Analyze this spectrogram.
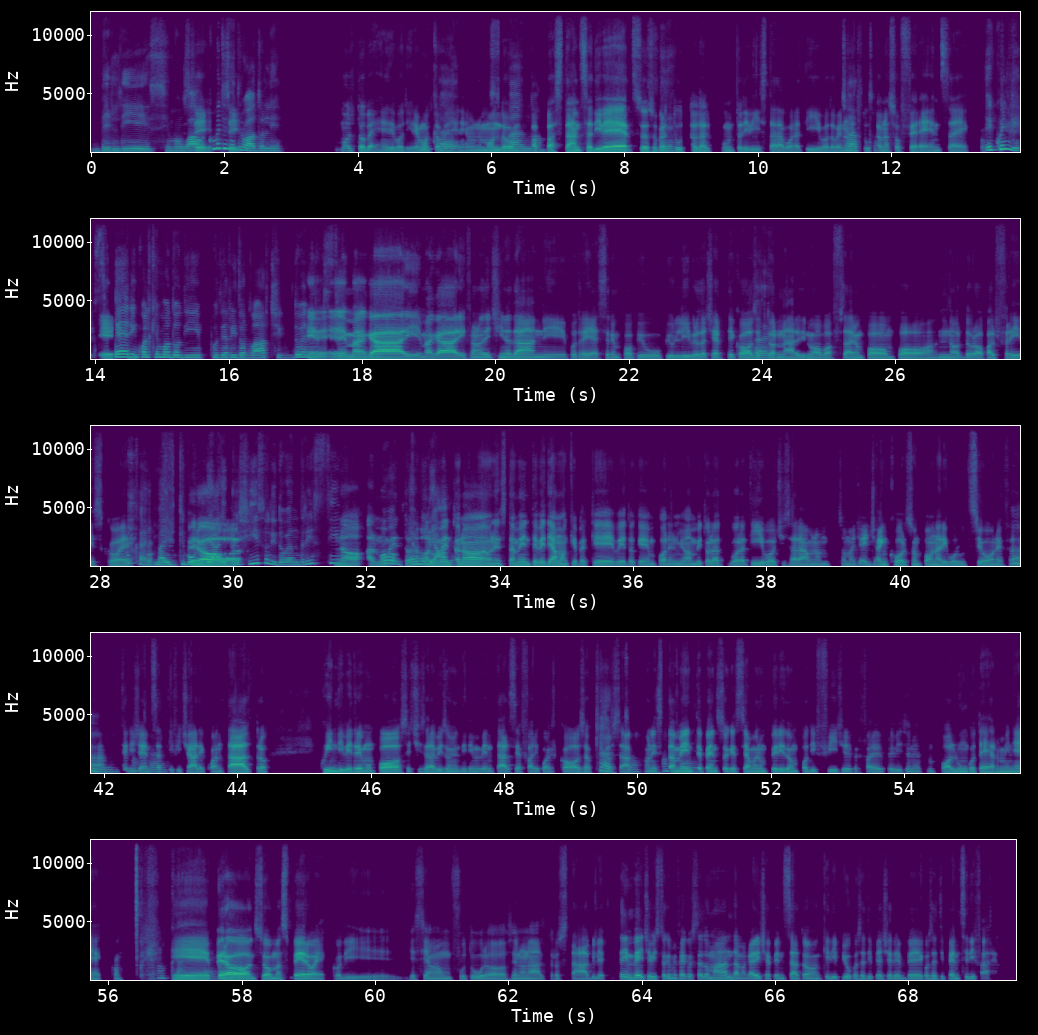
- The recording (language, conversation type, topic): Italian, unstructured, Come immagini la tua vita tra dieci anni?
- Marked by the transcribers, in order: other background noise; "Okay" said as "chei"; tsk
